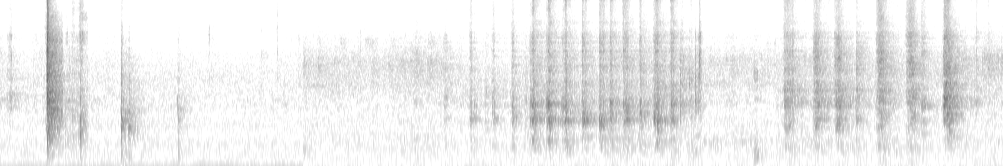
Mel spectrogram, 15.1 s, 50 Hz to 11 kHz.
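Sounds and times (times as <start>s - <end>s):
hacksaw cutting metal: 7.4s - 10.2s, 11.7s - 14.5s.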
